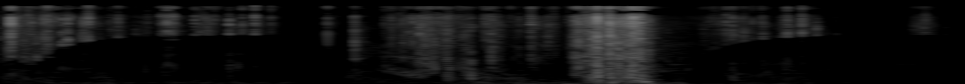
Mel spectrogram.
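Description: Thin plastic crinkling and rustling as it is handled, in short crackly bursts, the loudest about three seconds in.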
